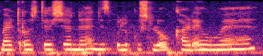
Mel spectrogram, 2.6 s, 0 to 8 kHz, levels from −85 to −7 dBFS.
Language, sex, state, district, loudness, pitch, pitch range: Hindi, female, Uttar Pradesh, Lucknow, -12 LUFS, 240 Hz, 230-245 Hz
